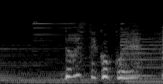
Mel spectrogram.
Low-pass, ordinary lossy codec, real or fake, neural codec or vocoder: 7.2 kHz; Opus, 24 kbps; real; none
